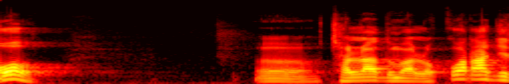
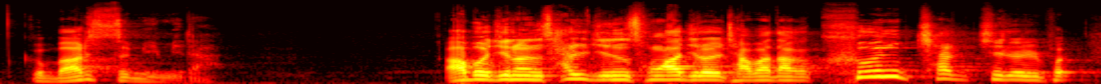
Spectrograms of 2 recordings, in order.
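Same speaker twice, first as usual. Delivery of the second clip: ordinary delivery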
